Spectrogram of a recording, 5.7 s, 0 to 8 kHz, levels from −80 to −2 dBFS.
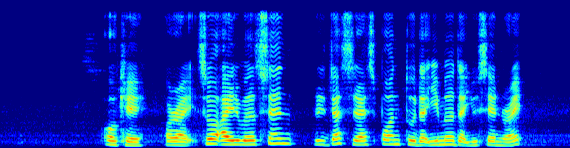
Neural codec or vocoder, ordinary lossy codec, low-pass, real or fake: none; none; 7.2 kHz; real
